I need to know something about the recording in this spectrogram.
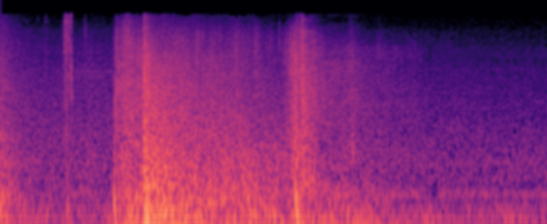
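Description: A fiery blast whooshes and roars.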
